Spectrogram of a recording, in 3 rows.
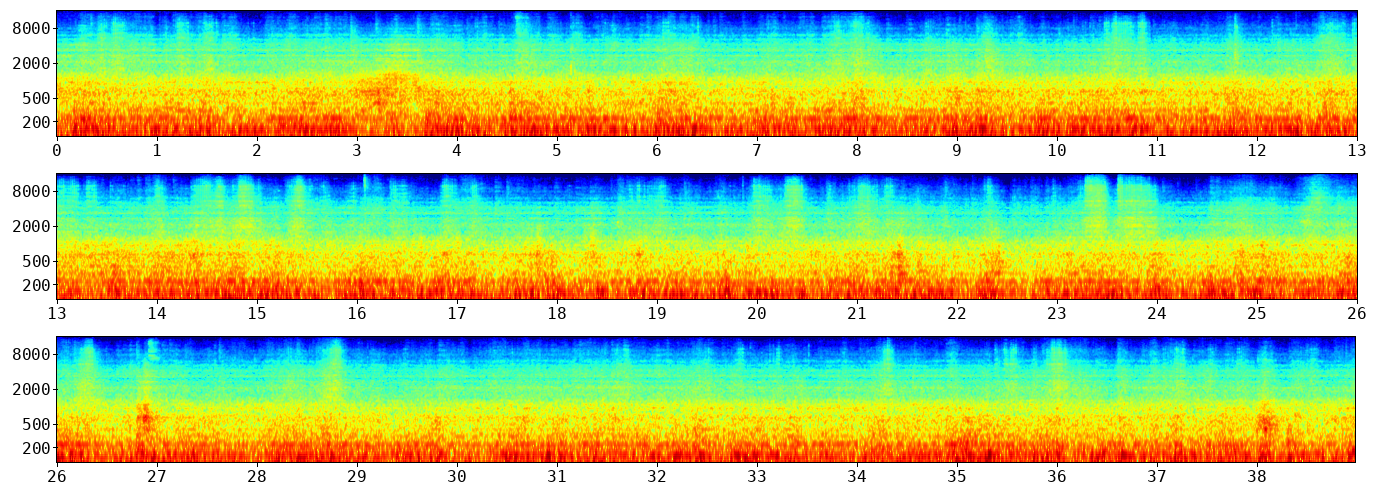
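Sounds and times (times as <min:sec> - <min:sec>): low rumble of train wheels: 0:00.0 - 0:38.9.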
